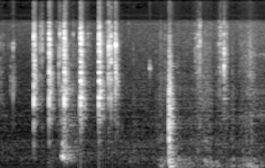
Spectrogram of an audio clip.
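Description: Crushed ice is scooped into a lowball glass: a quick series of sharp, bright clinks and rattles, then a softer crunching slide as the ice settles. No one speaks.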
